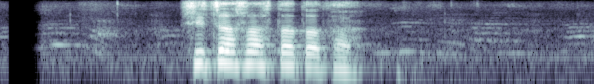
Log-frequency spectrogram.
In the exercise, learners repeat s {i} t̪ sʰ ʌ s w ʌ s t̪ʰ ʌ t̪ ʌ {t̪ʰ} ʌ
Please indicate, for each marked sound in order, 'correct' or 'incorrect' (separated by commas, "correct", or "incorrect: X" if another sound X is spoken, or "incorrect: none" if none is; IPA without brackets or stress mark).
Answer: correct, correct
